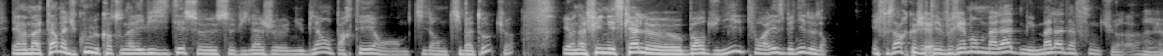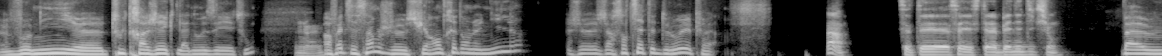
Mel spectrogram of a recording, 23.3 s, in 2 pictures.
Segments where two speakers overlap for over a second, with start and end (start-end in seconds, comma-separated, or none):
none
